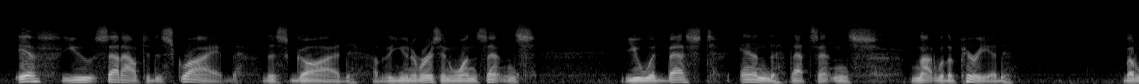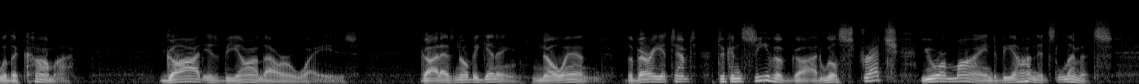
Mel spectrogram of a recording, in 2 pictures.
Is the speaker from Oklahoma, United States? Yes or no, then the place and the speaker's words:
no; Kansas, United States; I can recall in my hometown back in Kansas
